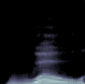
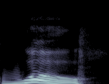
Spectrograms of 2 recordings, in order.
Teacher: you have to make your lips small a little bit bigger and small again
